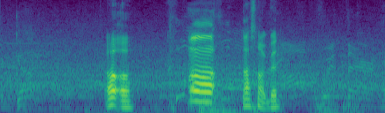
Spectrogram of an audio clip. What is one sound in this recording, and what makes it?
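A second young man shouts excitedly into a microphone.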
